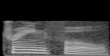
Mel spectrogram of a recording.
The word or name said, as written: trainful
